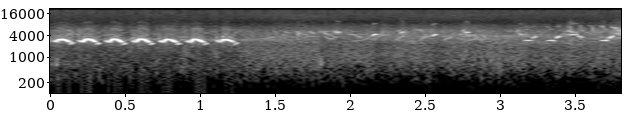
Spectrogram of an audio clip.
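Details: Woodlark song recorded 1990 in Wielkopolski National Park woodland: seven loud, looping liquid notes in quick succession within just over a second, followed by faint scattered notes and soft background hiss.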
